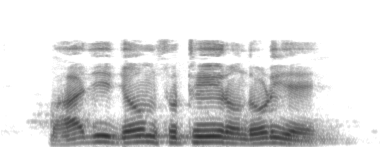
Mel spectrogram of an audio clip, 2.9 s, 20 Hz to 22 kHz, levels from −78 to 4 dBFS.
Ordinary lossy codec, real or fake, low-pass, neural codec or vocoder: MP3, 48 kbps; real; 7.2 kHz; none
